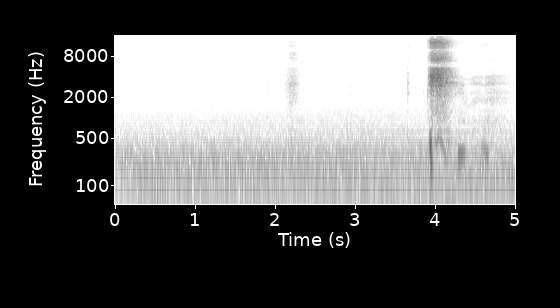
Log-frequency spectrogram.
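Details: Start of a sudden sneezing fit: a single sharp, loud sneeze after a quiet stretch, with a soft catch of breath before it.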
